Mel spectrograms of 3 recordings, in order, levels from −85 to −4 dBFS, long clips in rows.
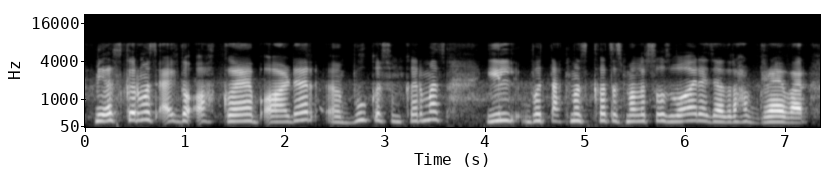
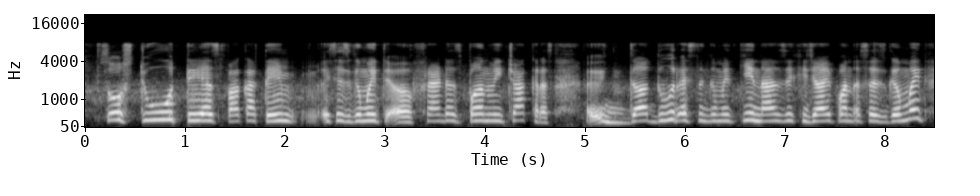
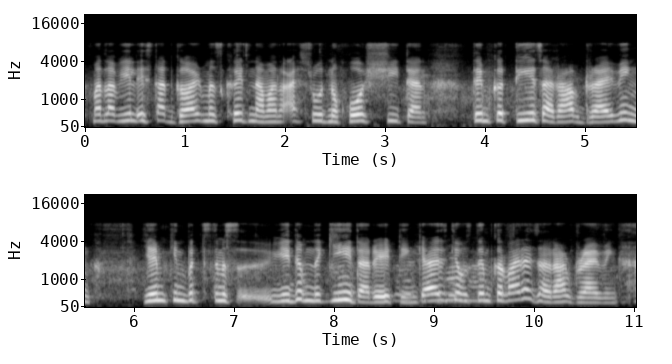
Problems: none marked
